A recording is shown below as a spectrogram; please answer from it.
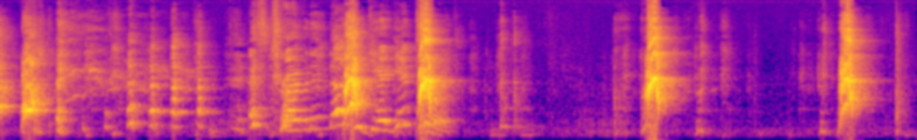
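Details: A person talks while Froto the dog, frustrated by a cat toy with a trapped ball, answers with three loud, isolated barks spaced about two seconds apart after the speech.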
